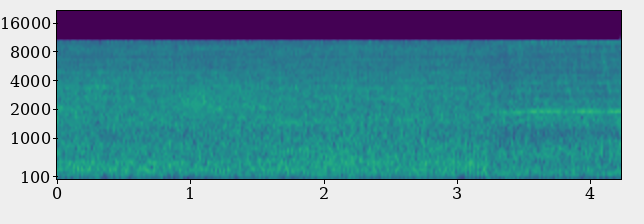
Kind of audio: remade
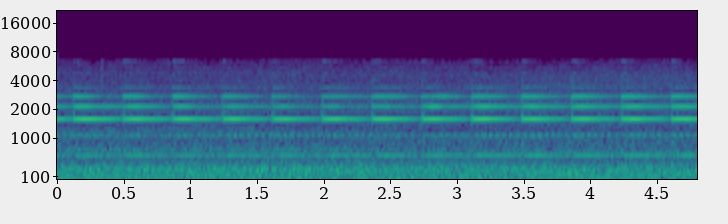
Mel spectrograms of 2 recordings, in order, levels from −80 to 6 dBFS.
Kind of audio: recorded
